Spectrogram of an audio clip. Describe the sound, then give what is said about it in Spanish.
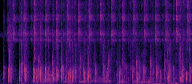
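An audience gives a strong round of applause to the Lord, steady throughout, a dense crackle of many hands clapping, while voices call out and cheer over it. “Le regalo un fuerte aplauso, Señor.”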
